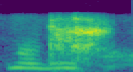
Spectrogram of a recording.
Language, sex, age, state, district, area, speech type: Kannada, female, 18-30, Karnataka, Gulbarga, urban, conversation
